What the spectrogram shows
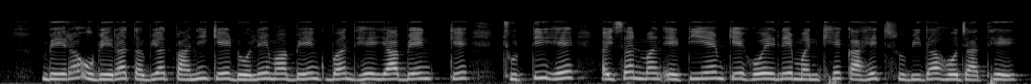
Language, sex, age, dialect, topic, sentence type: Chhattisgarhi, female, 18-24, Western/Budati/Khatahi, banking, statement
